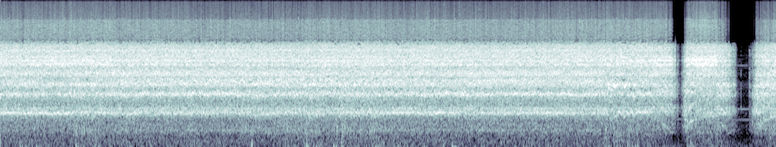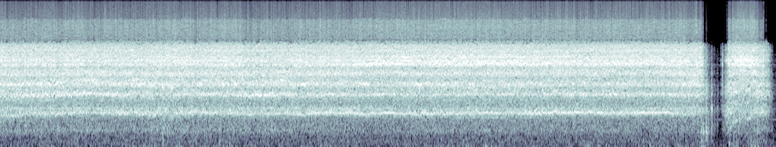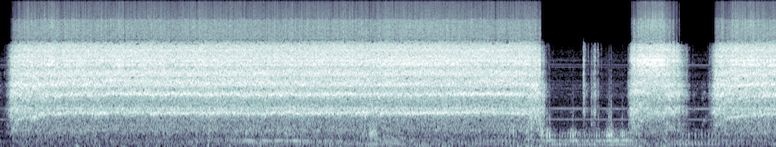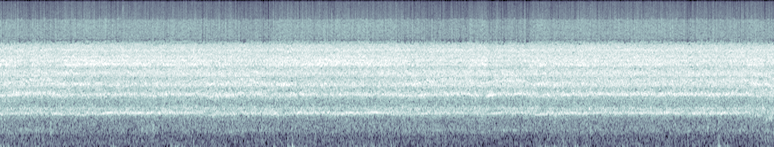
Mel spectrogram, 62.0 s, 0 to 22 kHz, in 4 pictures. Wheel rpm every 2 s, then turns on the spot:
230, 230, 230, 230, 230, 230, 210, 90, 200, 230, 230, 220, 210, 220, 220, 100, 200, 240, 230, 230, 230, 50, 70, 180, 220, 230, 220, 220, 230, 230, 230.
44-46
